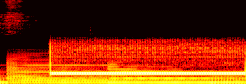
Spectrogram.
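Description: Mobile phone call tone from a handset, one long steady electronic beep that starts abruptly and holds for about two seconds before cutting off, with a low hum beneath it.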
